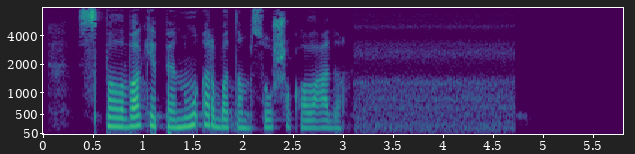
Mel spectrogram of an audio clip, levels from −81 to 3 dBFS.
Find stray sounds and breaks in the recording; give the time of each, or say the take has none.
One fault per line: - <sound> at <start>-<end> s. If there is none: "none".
none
